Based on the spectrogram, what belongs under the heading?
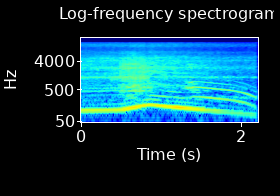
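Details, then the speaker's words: Nissan/Datsun A-series engine warming up: revs rise and settle with a heavy, hollow knock beneath the tone; big end bearing has gone, so the engine must come out and the block be replaced. "the big end has gone which means we're going to have to replace the engine"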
